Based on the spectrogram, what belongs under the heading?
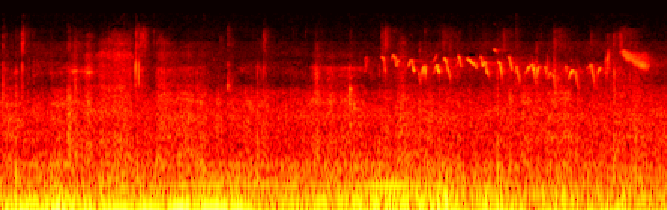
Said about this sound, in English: I hear little birds chirping.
